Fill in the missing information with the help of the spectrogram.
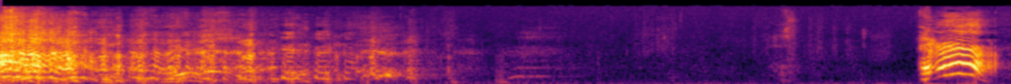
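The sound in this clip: A dog gives one short, loud, high yelp near the end, after a stretch of talking and a quiet pause.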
